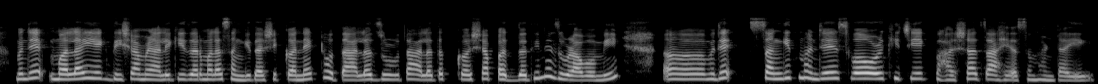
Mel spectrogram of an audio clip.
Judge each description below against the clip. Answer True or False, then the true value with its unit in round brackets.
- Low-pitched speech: False (235 Hz)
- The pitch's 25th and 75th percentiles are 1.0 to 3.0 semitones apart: False (3.6 semitones)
